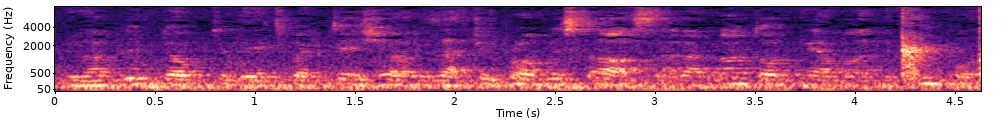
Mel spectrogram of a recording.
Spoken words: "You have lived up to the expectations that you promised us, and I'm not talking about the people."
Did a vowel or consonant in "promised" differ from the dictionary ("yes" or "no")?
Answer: no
